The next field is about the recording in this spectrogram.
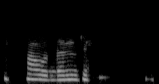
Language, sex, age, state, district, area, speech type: Kannada, female, 30-45, Karnataka, Gadag, rural, conversation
